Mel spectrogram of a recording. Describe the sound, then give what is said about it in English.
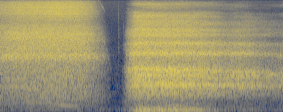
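A deep belly breath: one long, breathy draw of air, a brief silent pause, then a long, full sighing exhale, loud and alone with no talking. “a big belly breath with my hands on my heart”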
